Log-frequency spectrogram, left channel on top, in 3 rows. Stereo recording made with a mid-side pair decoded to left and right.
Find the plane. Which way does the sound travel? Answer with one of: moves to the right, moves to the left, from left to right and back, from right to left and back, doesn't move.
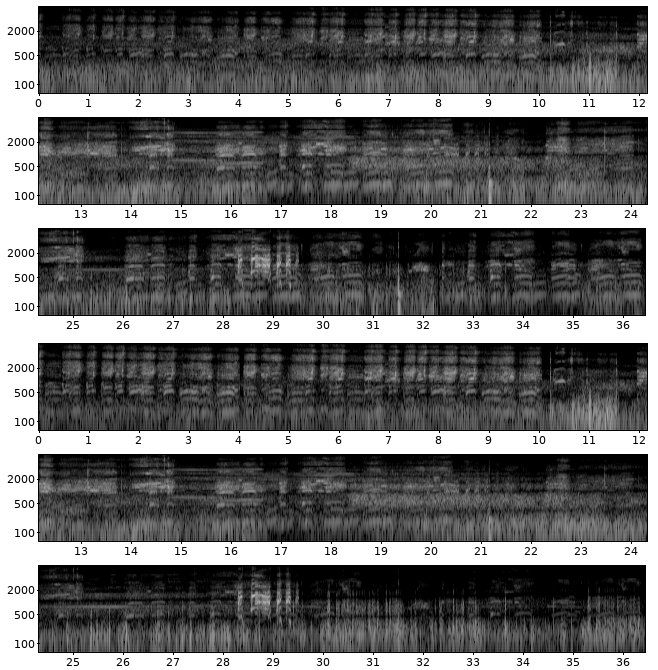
moves to the right.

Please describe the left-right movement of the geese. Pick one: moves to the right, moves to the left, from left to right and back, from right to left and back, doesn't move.
moves to the left.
